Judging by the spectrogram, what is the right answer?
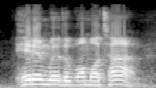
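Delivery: called out, as if to someone away. Voicing a character pulling an ally away, yelling back: yelling in character. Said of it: "Doc turns and yells back to Budge".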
